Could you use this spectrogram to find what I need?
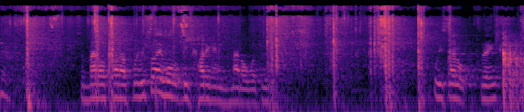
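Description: Plastic wrap crinkles and rustles.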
